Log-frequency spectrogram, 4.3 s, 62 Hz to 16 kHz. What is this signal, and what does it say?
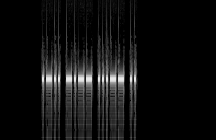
Morse code, heard as a keyed tone, about 30 wpm, 700 Hz. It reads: LY3I
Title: DXCC-100 Call Signs - 4 Characters - 30wpm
